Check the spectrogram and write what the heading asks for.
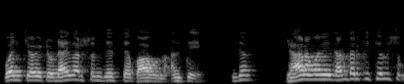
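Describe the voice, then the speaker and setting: High-voiced man giving a spiritual discourse. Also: animated, fast talker. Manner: storytelling, mixes English phrases into his talk. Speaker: swami giving a scripture lecture. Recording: dull lo-fi archival lecture recording.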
